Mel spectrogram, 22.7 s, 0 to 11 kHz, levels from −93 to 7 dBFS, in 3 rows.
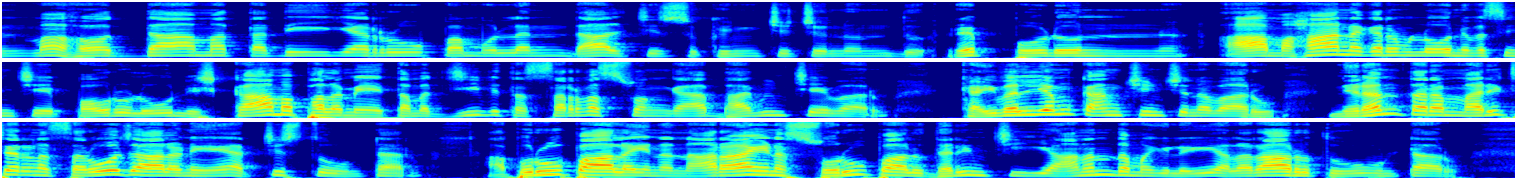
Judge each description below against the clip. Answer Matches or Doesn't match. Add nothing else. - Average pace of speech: Doesn't match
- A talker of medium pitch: Matches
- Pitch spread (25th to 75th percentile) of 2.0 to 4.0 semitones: Doesn't match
